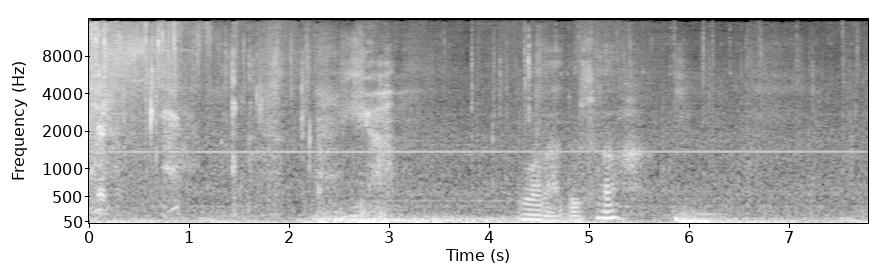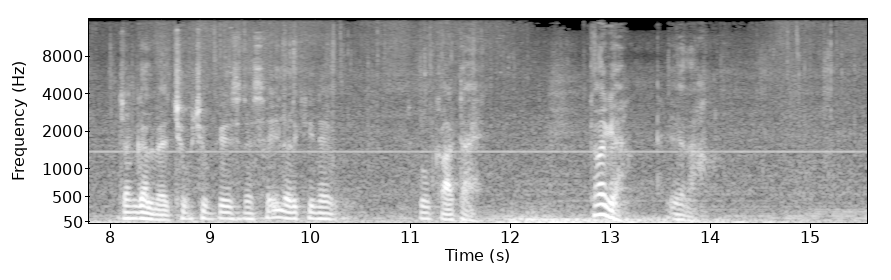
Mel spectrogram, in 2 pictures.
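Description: Leaves rustle as someone crawls through dense ferns.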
